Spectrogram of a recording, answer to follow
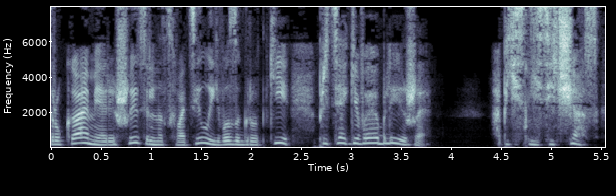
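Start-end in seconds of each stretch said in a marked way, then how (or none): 4.5-5.5 softer, breathy demand; hot breathless plea; breathed hotly. A narrator's reading. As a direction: breathe the demand into his face. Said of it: "выдохнула жарко".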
